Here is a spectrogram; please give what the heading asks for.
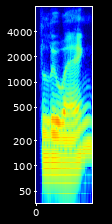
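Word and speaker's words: Ken Leung: That is Ken Young. Young as Detective Singh. Is it Ken Luang? Is that how you say it? Yeah, sorry, Luang. Probably Luang.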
